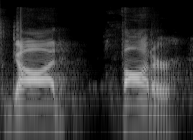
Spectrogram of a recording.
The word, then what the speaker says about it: God Fodder: Ned's Atomic Dustbin and no I'm not mispronouncing that that's God fodder 39.99 that is Ned's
